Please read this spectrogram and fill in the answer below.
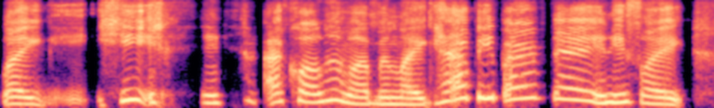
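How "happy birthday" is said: high, bright "Happy birthday"; cheerful birthday greeting. Retold or imitated. Calling son on birthday.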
